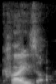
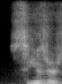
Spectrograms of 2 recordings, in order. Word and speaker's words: Caesar: She tries to go, why would you use the Latin phrase Kaiser instead of C say Caesar instead of Kaisar which Caesar's legion or Kaisar's legion depending on how you say it is actually designed on Roman tradition.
